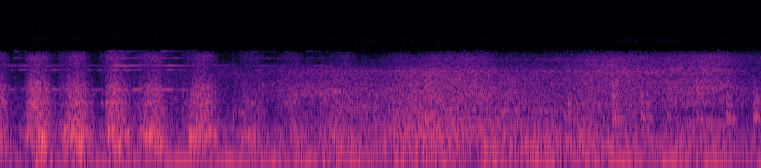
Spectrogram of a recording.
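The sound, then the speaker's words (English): A train rumbles with rhythmic clacking at first, then settles into a steady, loud mechanical roar as it brakes to a halt at a railroad station platform, with faint high squealing. “As the train braked to a stop ahead of schedule, he was glad he was on hand early to meet it.”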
